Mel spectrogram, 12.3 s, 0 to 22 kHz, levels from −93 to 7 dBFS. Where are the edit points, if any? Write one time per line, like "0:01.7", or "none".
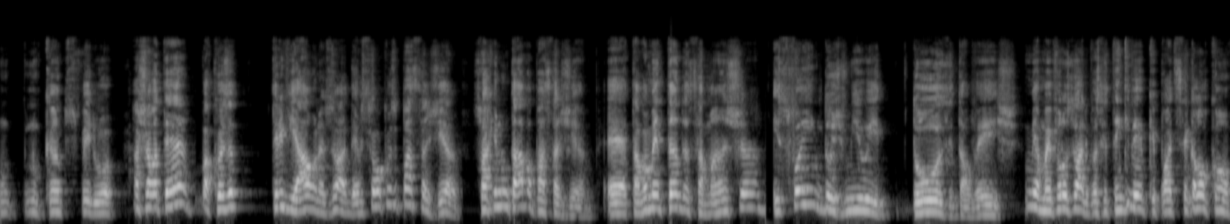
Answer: none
